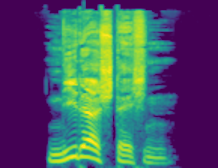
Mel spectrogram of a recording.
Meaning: to stab down
- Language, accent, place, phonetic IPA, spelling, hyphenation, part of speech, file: German, Germany, Berlin, [ˈniːdɐˌʃtɛçn̩], niederstechen, nie‧der‧ste‧chen, verb, De-niederstechen.ogg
